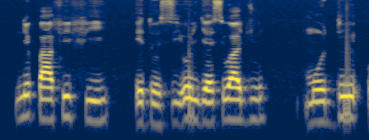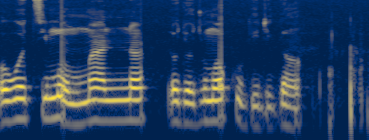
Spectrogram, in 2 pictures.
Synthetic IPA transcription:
nĩ˦k͡pa˧fi˦fi˧ | e˨to˨si˨˦o˦n̩˦d͡ʒɛ˧si˦wa˦d͡ʒu˦ | mo˧dĩ˦o˧wo˦ti˦mo˦˨˦mãː˦˨n̩˦nã˦ | lo˦d͡ʒo˧d͡ʒu˦mɔ̃˦ku˦˨ɡi˨di˨ɡã˨

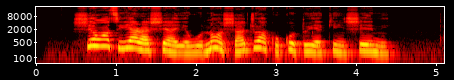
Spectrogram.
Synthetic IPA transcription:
ʃe˦o˦w̃ɔ̃˦ti˧ja˦ɾa˧ʃe˧a˨jɛ˨wo˨nãː˦˨ʃa˨˦d͡ʒu˦a˦˨ko˨˦ko˦˨to˨˦jɛ˧ki˦˧n̩˧˦ʃe˦nĩ˧

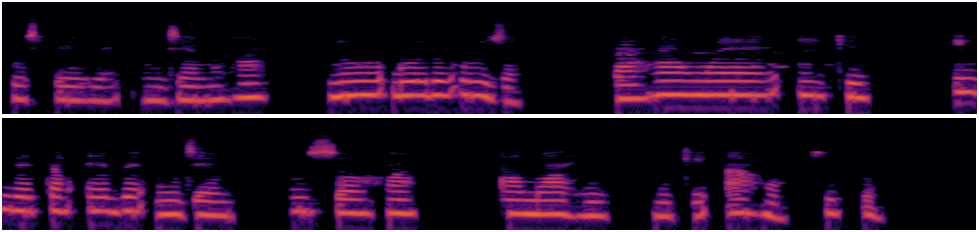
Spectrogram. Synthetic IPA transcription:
ko˨spe˨ɾe˨n̩˨d͡ʒe˨m̩˨ɦa˦ | no˦k͡po˦ɾo˦u˦zɔ˨ | ka˨ɦa˦ŋʷeː˦i˦ke˦ | i˦le˦ta˦e˦be˦n̩˨d͡ʒe˨m̩˨˦ | n̩˦sɔ˦ha˦ | a˦mla˦ɦɪ˦ | ŋ̩˨ke˨a˦ɦʊ˨tu˦ku˨

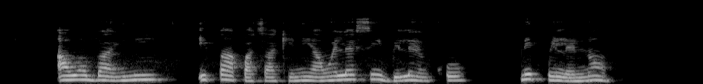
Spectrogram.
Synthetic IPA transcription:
a˨w̃ɔ̃˧ba˧˨jĩ˨˦nĩ˦ | i˧k͡pa˦˨k͡pa˨ta˨ki˨nĩ˧a˨w̃ɔ̃˧ɛ˧lɛ˦sĩ˦i˦˨bi˨˦lɛ˦˨ŋ̩˦kʰo˦ | nĩ˦k͡pĩ˧lɛ˨˦nãː˦˨

